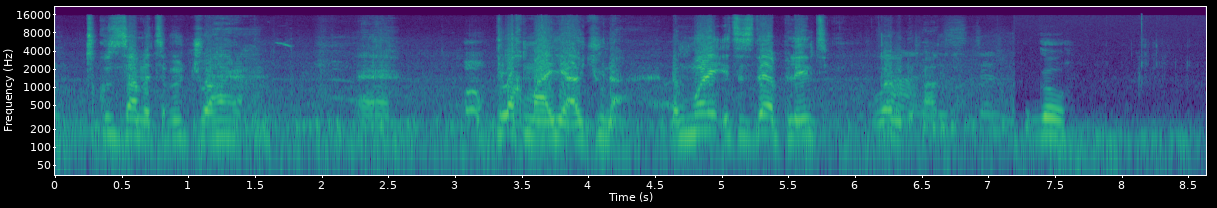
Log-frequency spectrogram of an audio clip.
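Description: A man talks cheerfully nearby.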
